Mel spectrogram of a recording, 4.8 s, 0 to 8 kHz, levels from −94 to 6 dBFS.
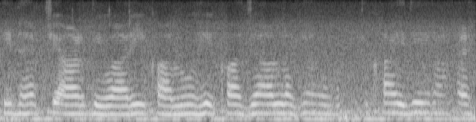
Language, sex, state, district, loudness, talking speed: Hindi, female, Haryana, Rohtak, -13 LUFS, 165 wpm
